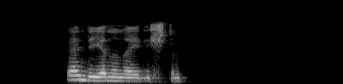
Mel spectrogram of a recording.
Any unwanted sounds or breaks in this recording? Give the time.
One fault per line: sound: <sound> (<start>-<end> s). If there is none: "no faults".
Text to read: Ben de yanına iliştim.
no faults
